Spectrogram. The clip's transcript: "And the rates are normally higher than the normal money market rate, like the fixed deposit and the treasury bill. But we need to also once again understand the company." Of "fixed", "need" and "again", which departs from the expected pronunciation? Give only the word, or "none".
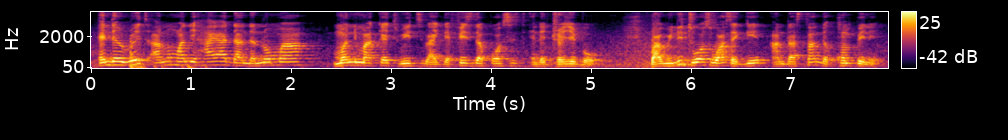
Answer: fixed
